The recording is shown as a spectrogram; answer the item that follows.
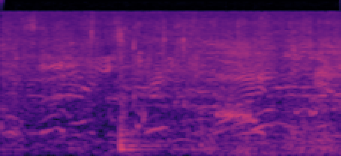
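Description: Dragon boat drum struck once about a second in, a sharp booming hit with a short ring, part of a slow beat about one and a half seconds apart, over a crew's voices.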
